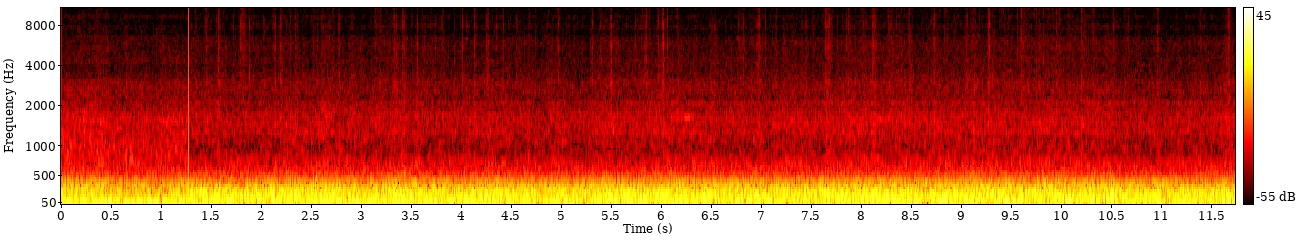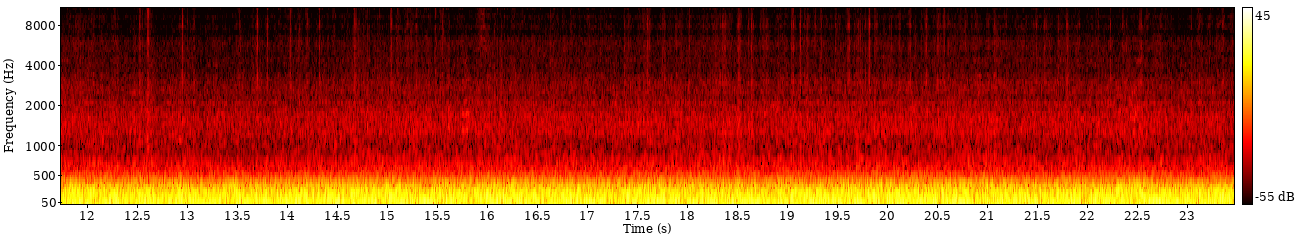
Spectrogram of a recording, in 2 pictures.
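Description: Boeing 737-800's CFM56 turbofan engines at takeoff thrust during the takeoff roll, heard from inside the cabin behind the wing: a steady, loud, deep roar.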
